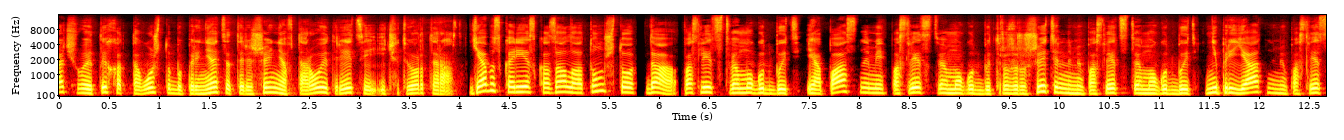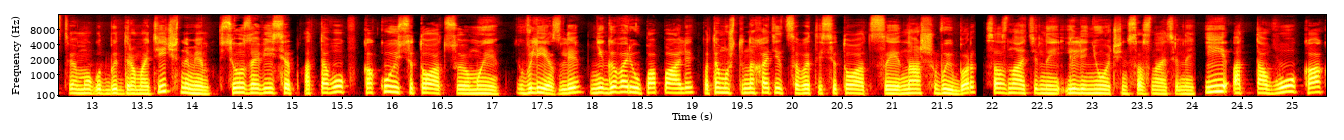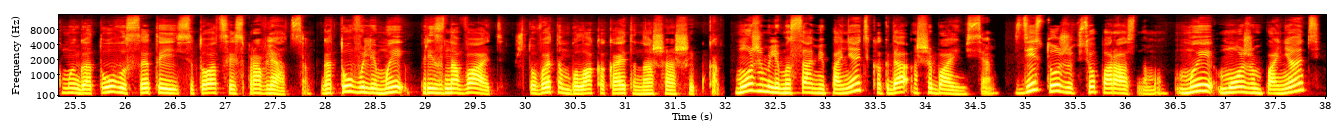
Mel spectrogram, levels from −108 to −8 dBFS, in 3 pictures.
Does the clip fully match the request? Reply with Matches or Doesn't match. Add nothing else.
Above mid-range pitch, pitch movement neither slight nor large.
Matches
